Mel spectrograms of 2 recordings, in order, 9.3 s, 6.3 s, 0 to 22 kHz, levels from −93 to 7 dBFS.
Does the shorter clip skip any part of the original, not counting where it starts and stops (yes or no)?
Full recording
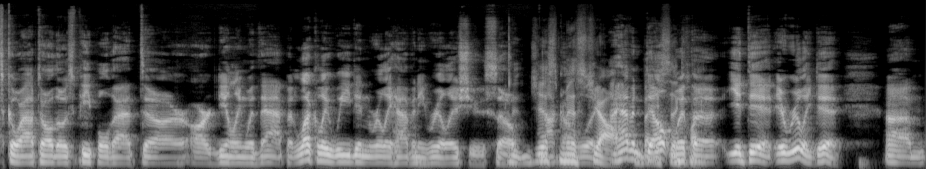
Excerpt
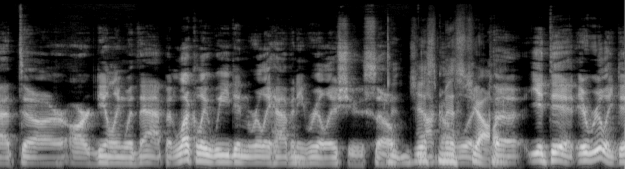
yes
